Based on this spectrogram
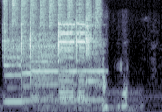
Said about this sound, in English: And we are out of time, as you can see from the alarm.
